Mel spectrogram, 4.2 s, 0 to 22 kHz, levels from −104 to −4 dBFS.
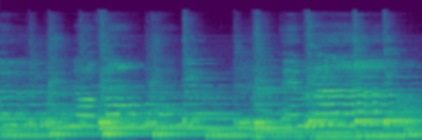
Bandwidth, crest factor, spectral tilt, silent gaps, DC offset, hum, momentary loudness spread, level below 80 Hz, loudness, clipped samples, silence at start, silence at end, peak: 17 kHz; 16 dB; -6.5 dB/octave; none; under 0.1%; none; 6 LU; -48 dBFS; -29 LUFS; under 0.1%; 0 s; 0 s; -12 dBFS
